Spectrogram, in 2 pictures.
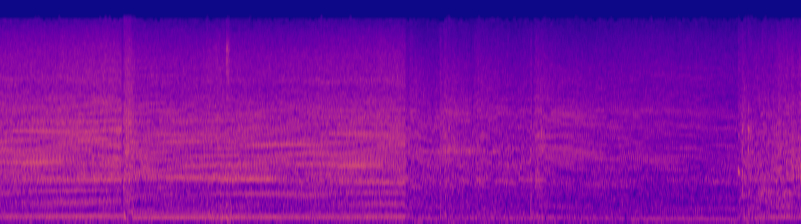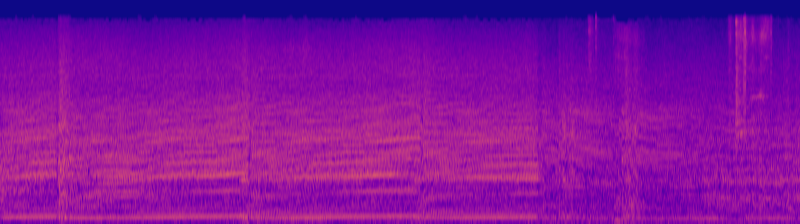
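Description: A racing car engine roars, rising in pitch through the gears and dropping when it slows for corners.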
